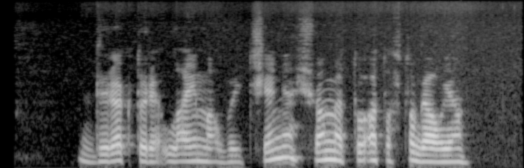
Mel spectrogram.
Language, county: Lithuanian, Kaunas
